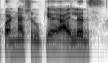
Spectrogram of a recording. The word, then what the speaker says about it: Euler: में पढ़ना शुरू किया, आइलर्स आइडेंटिटी इसको बोलते हैं, हम लोग बचपन में यूलर बोलते थे क्योंकि स्पेलिंग उसके EULER है, हमको बहुत बाद में पता चला, बहुत बाद में नहीं, अभी पता चला।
